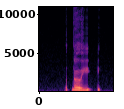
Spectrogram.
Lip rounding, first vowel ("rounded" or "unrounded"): unrounded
